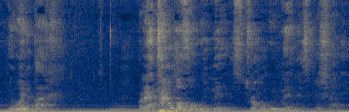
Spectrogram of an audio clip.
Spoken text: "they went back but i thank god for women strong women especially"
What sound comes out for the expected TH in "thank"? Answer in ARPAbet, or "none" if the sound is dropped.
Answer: T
